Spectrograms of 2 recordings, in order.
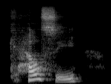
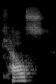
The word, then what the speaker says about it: Kelce: Travis Kelce, which we were recently educated that that is not how you pronounce his last name, and that everyone in all of the media and even his teammates like Patrick Mahomes have been pronouncing it wrong. It is actually Travis Kelce. Just doesn't sound the same.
